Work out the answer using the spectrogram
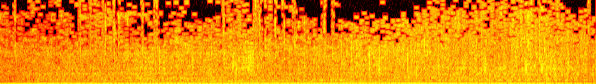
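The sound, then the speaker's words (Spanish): Car engine rumble as a car drives off down a street, a low, steady drone with a light noisy hiss above it, holding at an even level. “El coche también se aleja.”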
